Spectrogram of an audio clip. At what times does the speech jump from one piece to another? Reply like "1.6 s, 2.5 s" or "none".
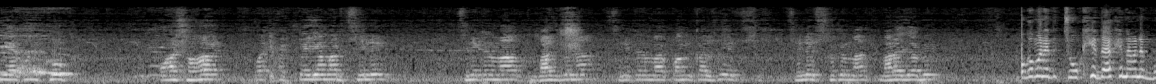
10.2 s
